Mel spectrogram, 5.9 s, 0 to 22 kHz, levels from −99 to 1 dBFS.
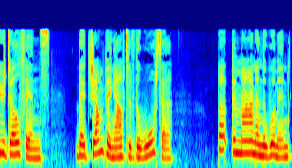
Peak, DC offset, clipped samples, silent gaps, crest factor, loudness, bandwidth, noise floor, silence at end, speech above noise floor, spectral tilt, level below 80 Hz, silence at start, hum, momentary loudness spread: -2 dBFS; under 0.1%; under 0.1%; none; 14 dB; -15 LUFS; 11.5 kHz; -69 dBFS; 0.05 s; 54 dB; -4.5 dB/octave; -58 dBFS; 0 s; none; 11 LU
